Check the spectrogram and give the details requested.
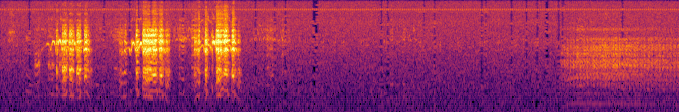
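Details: Gentoo penguins, many of them, at Orne Harbor, Antarctica; one gives three loud, harsh, honking brays in quick succession, each under half a second, followed by a steady low hum and rushing noise.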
